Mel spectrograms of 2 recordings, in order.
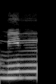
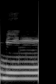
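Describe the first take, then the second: First: মিন ending on a clear tongue-tip n; the n of মিন fully sounded; clear n, incorrect. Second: মিন said as a held nasal "ming"; long humming "ng" ending on মিন; anusvara-like ghunna. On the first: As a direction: say মিন with a plain held "n", not "ng". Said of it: "মিন বলে গুণনা করতেছি না". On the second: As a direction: hide the n of মিন in the nose as "ng". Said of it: "অনিশ্বারের মতো একটা". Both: Shown as a demonstration.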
